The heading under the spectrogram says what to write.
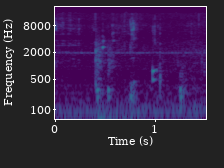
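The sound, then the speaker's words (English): Wet, squishy mouth noises of someone slurping and chewing a jello shot, a few soft smacking clicks in an uneven rhythm ending with a sudden louder slurp. “Slurp it. Chew it. Probably sounded gross for the audio listener or something.”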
